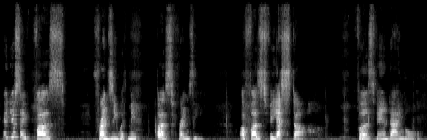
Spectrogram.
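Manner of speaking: ordinary delivery, nothing marked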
